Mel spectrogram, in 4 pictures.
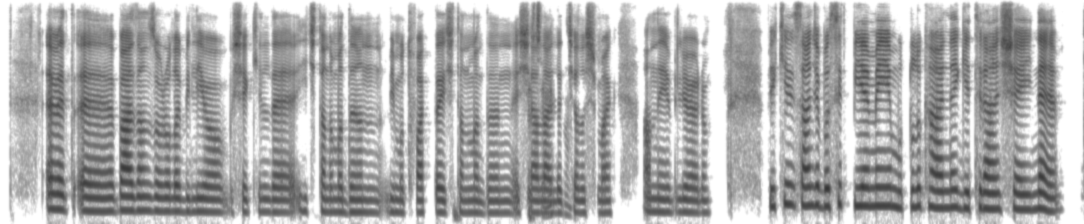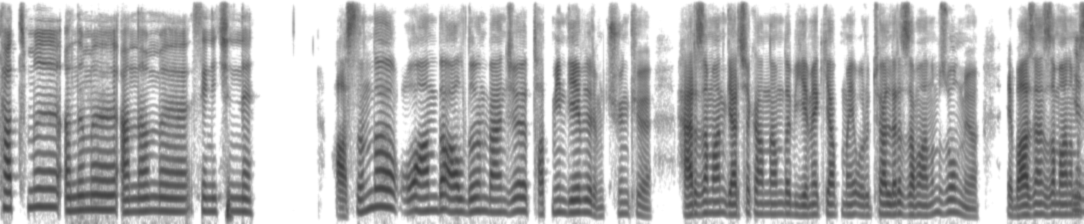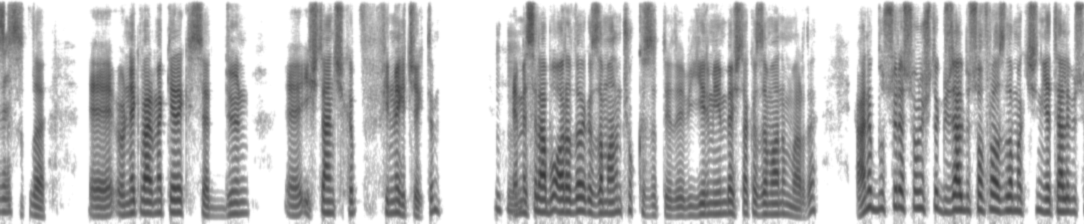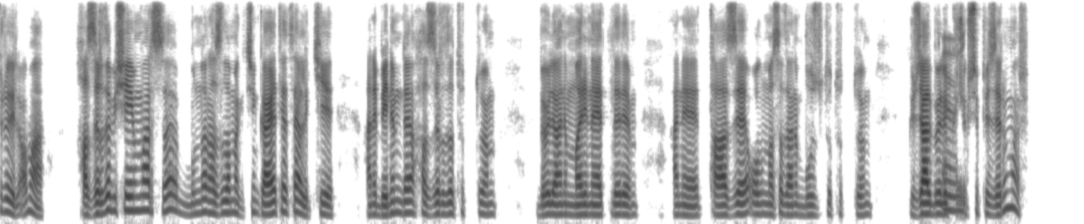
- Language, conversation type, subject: Turkish, podcast, Basit bir yemek hazırlamak seni nasıl mutlu eder?
- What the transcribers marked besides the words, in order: tapping; other background noise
